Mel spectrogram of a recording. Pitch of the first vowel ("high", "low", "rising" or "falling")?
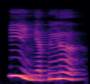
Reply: falling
